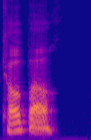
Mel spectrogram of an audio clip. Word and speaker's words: COPO: Is it pronounced COPO? I've always called it Copo. – It is Copo.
